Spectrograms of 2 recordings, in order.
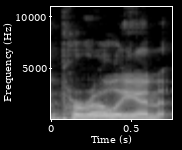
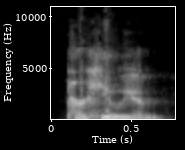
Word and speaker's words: Parhelion: Yohane the Perillian. By the way, how is that word pronounced? Let me just... Parhelion. It is Yohane the Parhelion. So we've been pronouncing this word incorrectly the entire time, yes.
